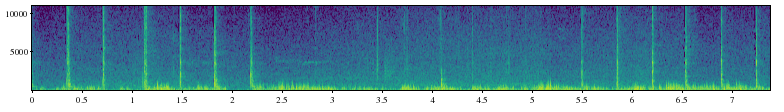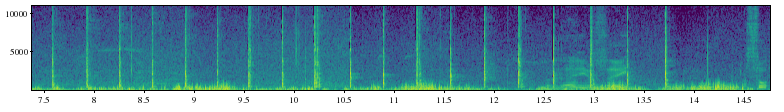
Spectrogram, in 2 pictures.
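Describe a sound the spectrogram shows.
A hatchet chops into wood with quick, sharp knocks.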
